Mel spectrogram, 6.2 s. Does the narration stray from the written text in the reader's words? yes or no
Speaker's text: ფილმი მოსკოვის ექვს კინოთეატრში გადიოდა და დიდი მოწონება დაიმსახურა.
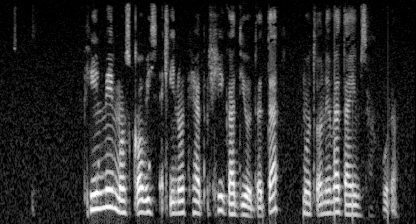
yes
